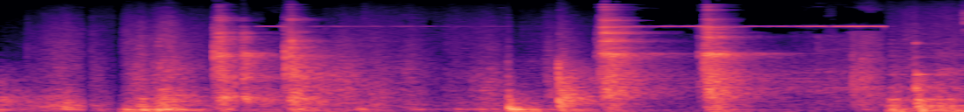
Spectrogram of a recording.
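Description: Hammer striking a steel felling wedge outdoors at an off-grid cabin build, with a series of sharp metallic blows in a steady rhythm, some leaving a brief high ring, heard close and loud.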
